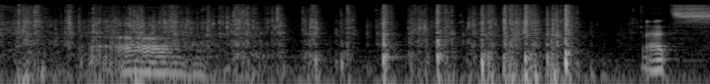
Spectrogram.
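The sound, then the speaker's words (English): Crisp paper crinkling and rustling, with a run of sharp snaps and crackles as a sheet with a written question is unfolded and handled. A soft murmur of voice sits briefly underneath. “Now is the point when all the paper fetishists who tune in just for this gather around your speakers.”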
